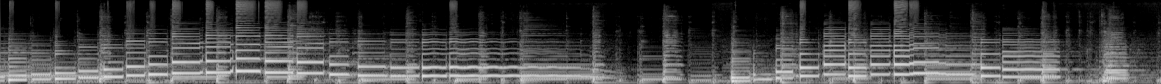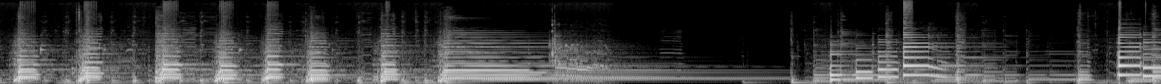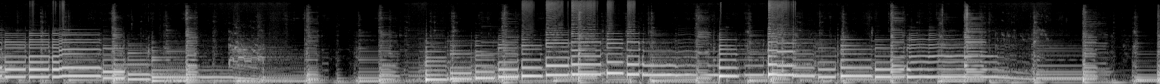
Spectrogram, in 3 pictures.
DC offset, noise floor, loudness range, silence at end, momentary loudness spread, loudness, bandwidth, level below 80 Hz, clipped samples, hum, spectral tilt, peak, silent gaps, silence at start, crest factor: under 0.1%; -38 dBFS; 6 LU; 0 s; 15 LU; -14 LUFS; over 20 kHz; -38 dBFS; under 0.1%; none; -6.5 dB/octave; 0 dBFS; none; 0 s; 14 dB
